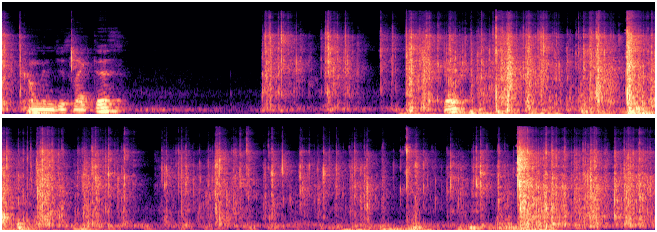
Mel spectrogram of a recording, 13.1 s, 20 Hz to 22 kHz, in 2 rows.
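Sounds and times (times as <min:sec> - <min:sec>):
plastic packaging crackles: 0:00.0 - 0:00.8, 0:02.6 - 0:13.0
plastic packaging clicks and taps: 0:02.6 - 0:13.0.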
